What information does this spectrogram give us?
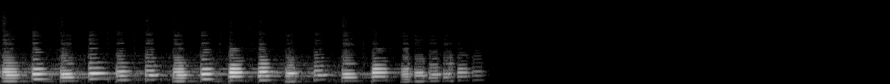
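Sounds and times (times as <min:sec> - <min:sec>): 
bassoon: 0:00.0 - 0:04.9.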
